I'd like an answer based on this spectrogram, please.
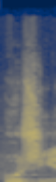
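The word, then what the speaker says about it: Huger: So we had landed at the plantation of a Monsieur Auger, a Benjamin Sugar, or Ougie is the way they pronounce it there in South Carolina, an ardent patriot, but he had mistaken me and my companions for Englishmen.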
